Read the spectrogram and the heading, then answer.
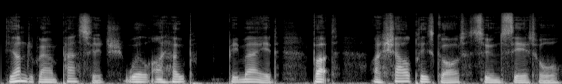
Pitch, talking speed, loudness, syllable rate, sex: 110 Hz, 180 wpm, -19 LUFS, 4.8 syllables/s, male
